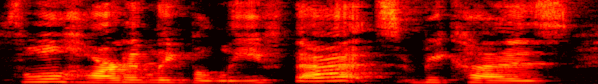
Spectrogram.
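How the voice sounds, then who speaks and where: A woman's voice: mid-range voice, animated, takes it slowly. Chatty Southern woman from Georgia. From Georgia, USA. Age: 30s. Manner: informal, conversational, addresses viewers directly. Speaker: mindset mentor and YouTube host. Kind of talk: casual chatty explainer vlog.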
